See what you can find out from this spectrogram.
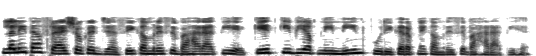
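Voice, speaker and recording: A woman's voice: mid-range voice, expressive, fairly quick, dry recording, lo-fi sound. A woman reading scripted narration of a family drama as a storyteller.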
